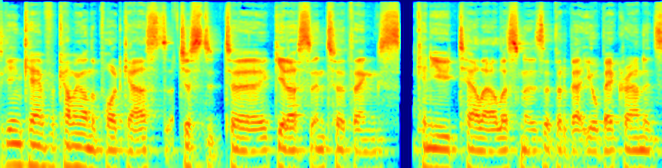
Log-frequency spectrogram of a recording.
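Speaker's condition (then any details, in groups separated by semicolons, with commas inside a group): No condition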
